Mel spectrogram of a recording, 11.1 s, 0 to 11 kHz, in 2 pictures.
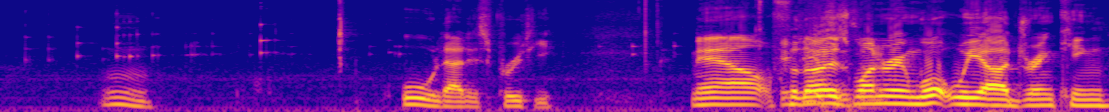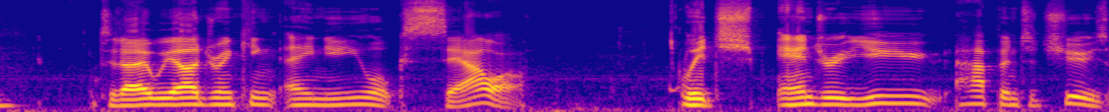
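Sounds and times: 
cocktail glasses clinking in a toast: 0.0 - 4.5
hum-like vocal sound: 0.5 - 0.8
speech: 0.5 - 0.9, 2.0 - 8.2, 8.9 - 11.0.

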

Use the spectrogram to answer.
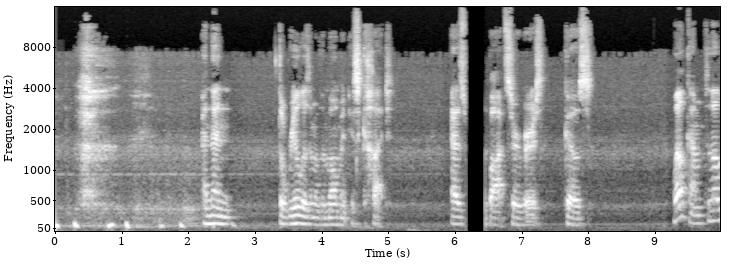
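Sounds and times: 
deep heartbeat: 0.0 - 2.8
soft breathy gasp: 0.3 - 1.6
speech: 2.2 - 2.8, 3.4 - 5.1, 5.9 - 8.1, 9.3 - 9.9.

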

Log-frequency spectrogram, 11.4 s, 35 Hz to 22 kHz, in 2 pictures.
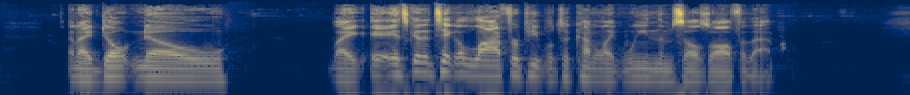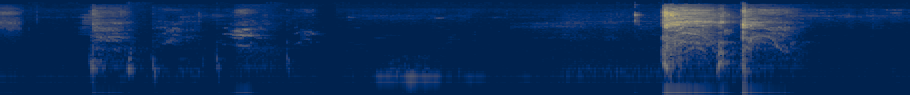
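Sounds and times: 
faint hum: 0.0 - 11.3
speech: 0.4 - 5.0
person coughing in a rough hacking fit: 6.2 - 7.8, 9.8 - 10.7.

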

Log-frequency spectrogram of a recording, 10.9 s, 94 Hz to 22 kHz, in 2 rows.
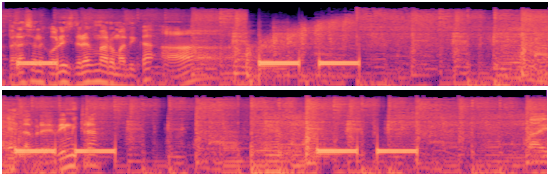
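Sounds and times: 
busy music bed: 0.0 - 10.9
telephone call connecting to a voicemail answering machine: 0.1 - 0.6, 5.6 - 6.6, 8.6 - 9.6
speech: 0.1 - 2.4, 6.0 - 6.6, 10.8 - 10.9.

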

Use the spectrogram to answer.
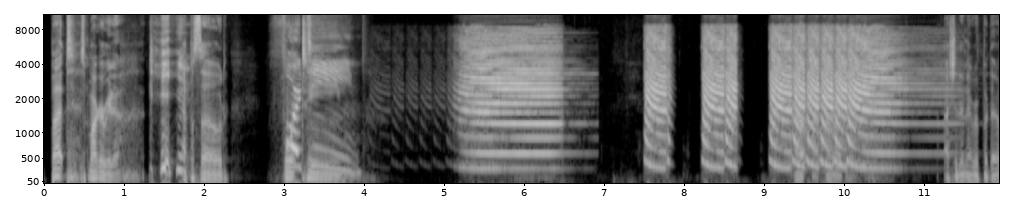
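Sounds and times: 
speech: 0.1 - 2.4, 3.0 - 4.1, 11.3 - 11.9
air horn blasts: 4.1 - 11.6.

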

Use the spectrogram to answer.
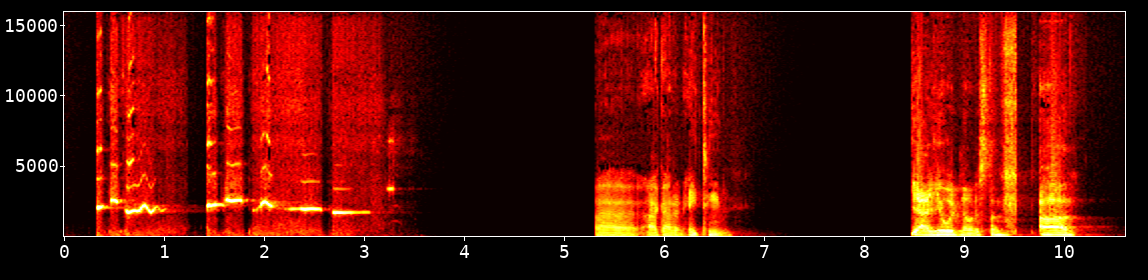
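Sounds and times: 
person whistling a short bright tune: 0.3 - 3.5
speech: 5.3 - 6.7, 8.5 - 10.2.

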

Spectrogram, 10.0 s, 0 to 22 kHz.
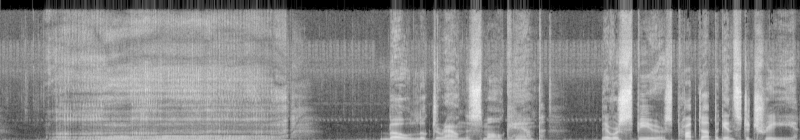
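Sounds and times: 
dinosaur growling with its head lowered: 0.6 - 3.8
speech: 4.9 - 6.8, 7.5 - 9.9.

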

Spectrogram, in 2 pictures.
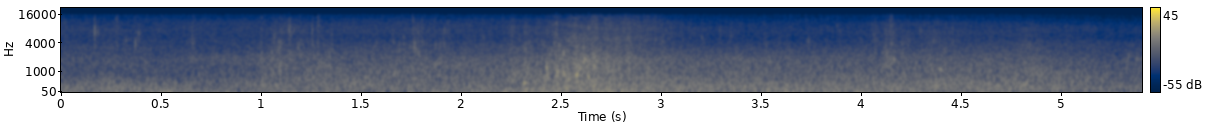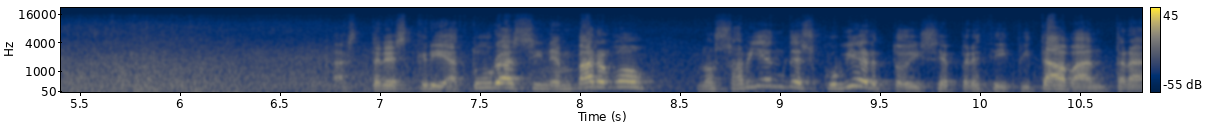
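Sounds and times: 
wind buffeting the microphone: 0.0 - 6.8
rough sea with waves crashing: 0.0 - 10.7
speech: 6.8 - 10.7.

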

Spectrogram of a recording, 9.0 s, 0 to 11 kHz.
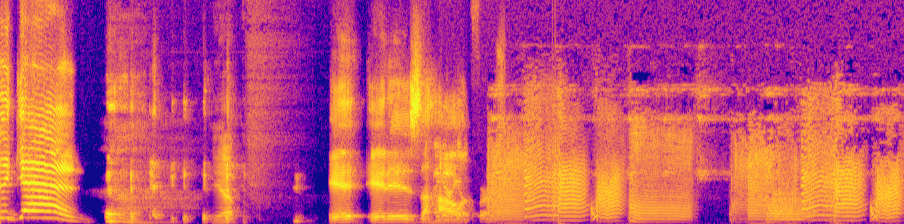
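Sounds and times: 
speech: 0.0 - 6.1
laughter: 1.1 - 2.5
buzzy drawn-out fart noises: 4.9 - 9.0.

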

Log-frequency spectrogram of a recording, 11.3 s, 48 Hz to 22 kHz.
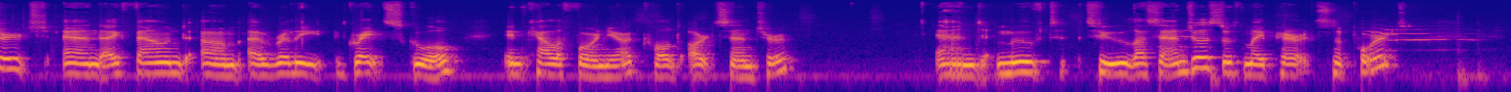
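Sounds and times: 
speech: 0.0 - 6.1, 7.0 - 10.7
cat giving a short high meow: 10.3 - 11.1.

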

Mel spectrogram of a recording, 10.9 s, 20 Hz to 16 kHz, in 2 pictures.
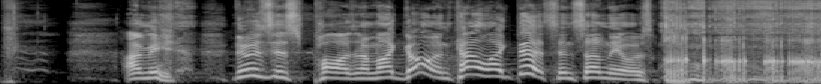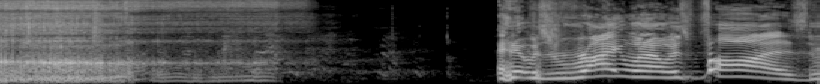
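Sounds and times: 
speech: 0.8 - 5.4, 8.9 - 10.9
man vocally imitating a loud snore: 4.4 - 7.6.

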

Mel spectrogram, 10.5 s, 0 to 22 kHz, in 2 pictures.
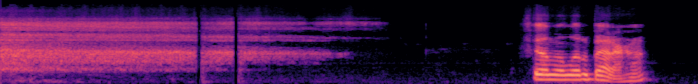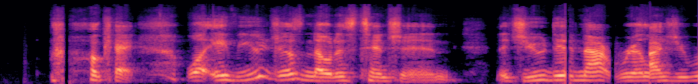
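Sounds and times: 
breathing in through the nose and out through the mouth: 0.0 - 3.3
speech: 4.0 - 5.0, 5.7 - 10.4.

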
